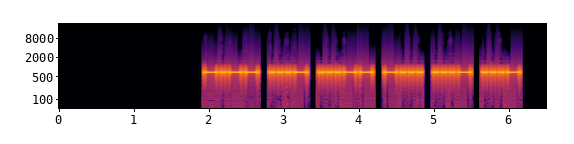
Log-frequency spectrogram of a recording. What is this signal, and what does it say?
Morse code, heard as a keyed tone, about 22 wpm, 700 Hz. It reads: YV3BVV
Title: DXCC-100 Call Signs - 6 Characters - Repeated 3x - 22wpm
